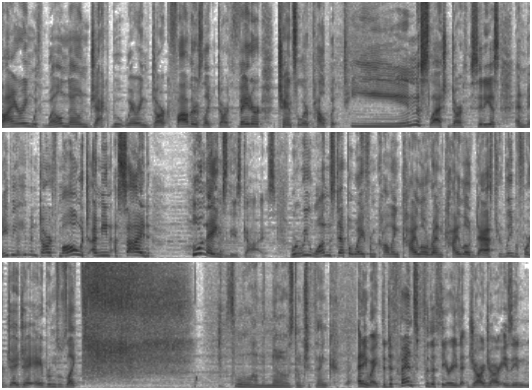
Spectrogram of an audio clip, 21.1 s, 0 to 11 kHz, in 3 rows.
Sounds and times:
Speech: 0.0s - 9.0s, 9.6s - 15.1s, 17.0s - 21.1s
Music: 0.0s - 21.1s.

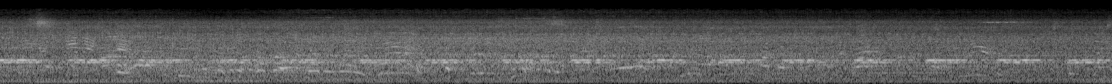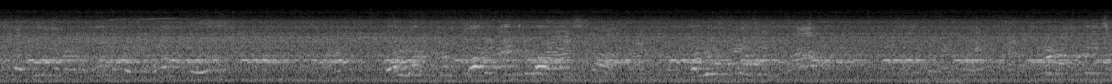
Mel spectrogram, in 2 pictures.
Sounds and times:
Speech: 0.0s - 13.4s, 14.3s - 22.2s
Reversing beeps: 0.0s - 22.2s.

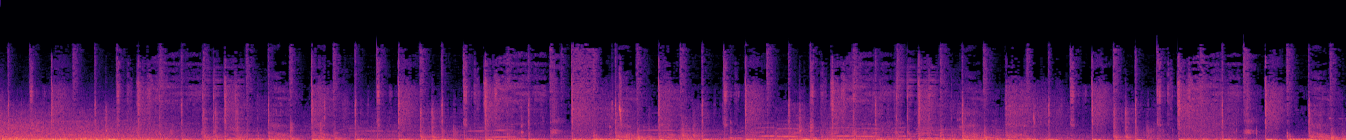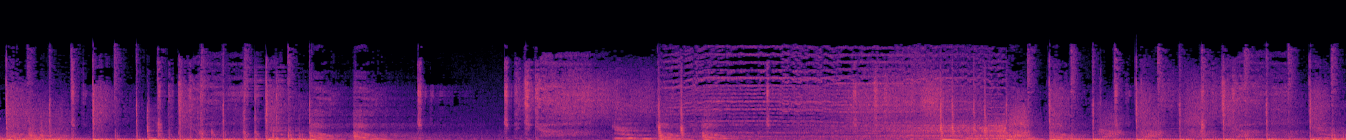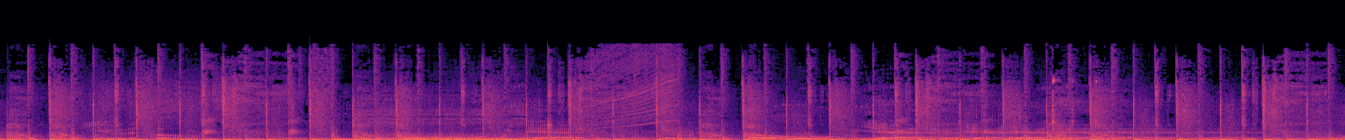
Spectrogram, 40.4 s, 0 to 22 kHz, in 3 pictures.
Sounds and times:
Music: 0.0s - 40.3s.

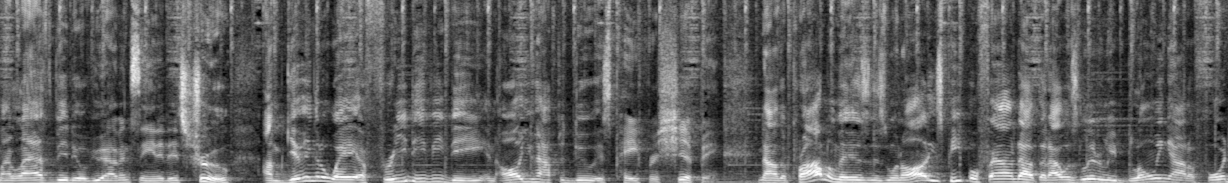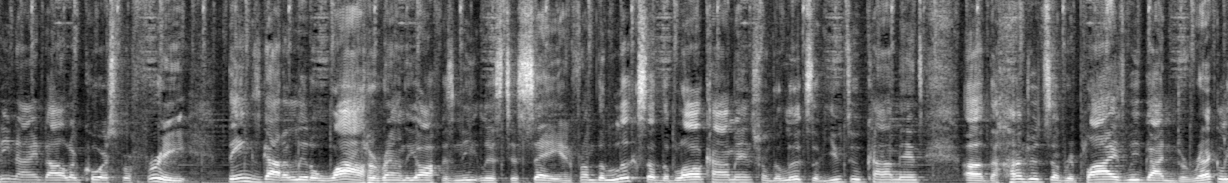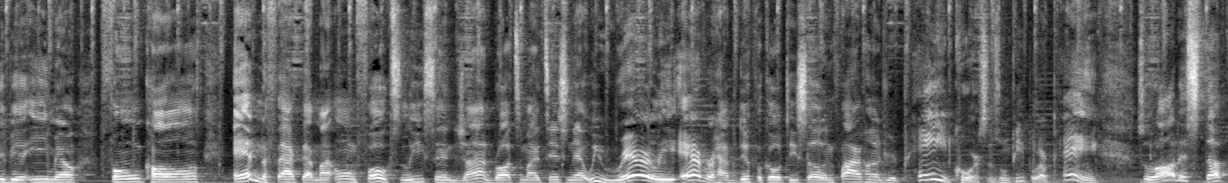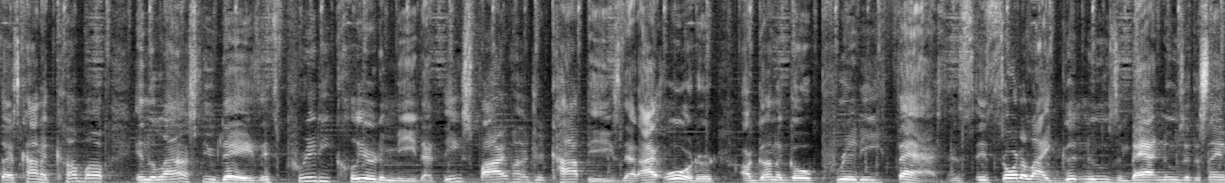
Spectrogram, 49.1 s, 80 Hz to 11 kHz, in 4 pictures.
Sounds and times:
Music: 0.0s - 49.0s
Speech: 0.0s - 49.0s.

